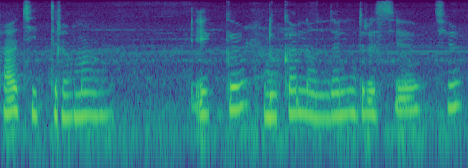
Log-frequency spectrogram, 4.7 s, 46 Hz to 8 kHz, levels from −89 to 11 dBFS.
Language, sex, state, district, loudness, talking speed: Gujarati, female, Gujarat, Valsad, -19 LUFS, 100 wpm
